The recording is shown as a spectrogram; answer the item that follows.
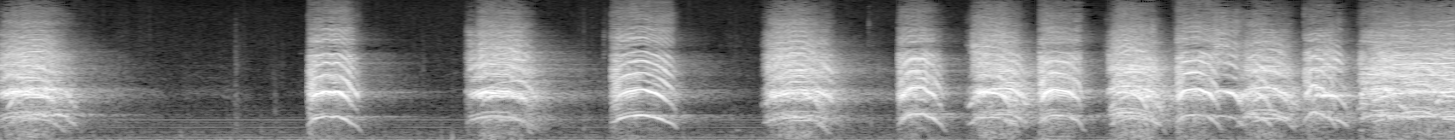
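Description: Crow cawing, about a dozen arched calls, spaced a few seconds apart at first and then coming faster and faster toward the end, played from a vinyl record with a faint steady hum underneath.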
